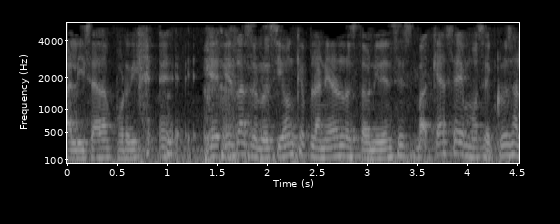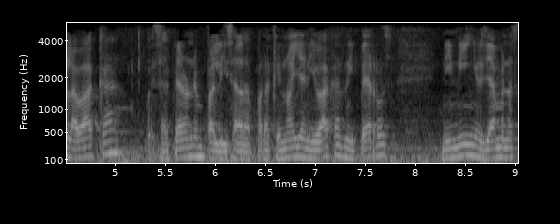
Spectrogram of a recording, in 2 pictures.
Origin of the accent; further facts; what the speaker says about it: Mexico; De todos nosotros como mexicanos.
